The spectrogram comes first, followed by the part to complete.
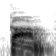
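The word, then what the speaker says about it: calm: काम। देखिए यहां पे भी एल साइलेंट है। ओके? अब देखिए के के पहले एल आया था तो भी साइलेंट हो गया।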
